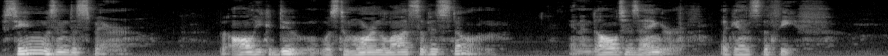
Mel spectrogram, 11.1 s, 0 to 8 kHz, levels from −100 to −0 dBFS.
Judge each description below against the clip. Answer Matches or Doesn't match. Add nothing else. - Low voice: Matches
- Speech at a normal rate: Doesn't match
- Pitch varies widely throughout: Doesn't match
